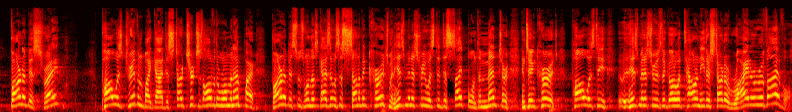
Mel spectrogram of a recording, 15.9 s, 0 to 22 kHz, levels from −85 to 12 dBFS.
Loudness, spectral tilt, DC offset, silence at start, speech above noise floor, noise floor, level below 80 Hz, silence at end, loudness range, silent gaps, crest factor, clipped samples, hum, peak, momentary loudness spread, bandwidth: -20 LUFS; -2.5 dB/octave; under 0.1%; 0.2 s; 35 dB; -56 dBFS; -60 dBFS; 0 s; 2 LU; none; 14 dB; under 0.1%; none; -6 dBFS; 6 LU; 16.5 kHz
